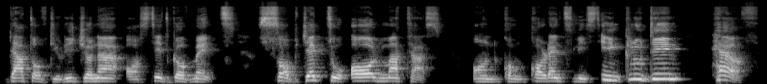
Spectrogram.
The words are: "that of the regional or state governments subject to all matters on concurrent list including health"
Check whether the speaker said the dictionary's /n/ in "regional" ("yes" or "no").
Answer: yes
